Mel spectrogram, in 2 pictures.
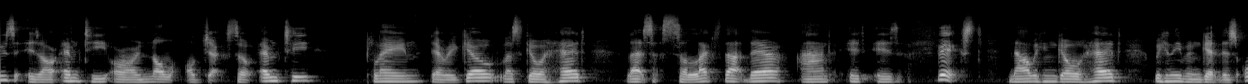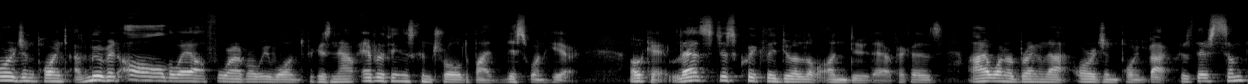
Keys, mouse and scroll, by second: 0.4 a, 3.3 click, 7.8-8.5 scroll down 1, 8.5 middle click, 10.3 click, 13.3 g, 15.3 click, 20.5 ctrl+z, 24.8 click.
